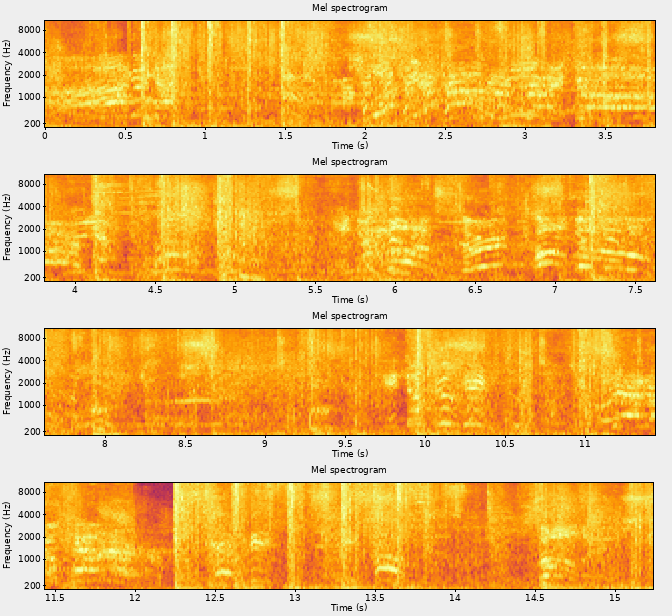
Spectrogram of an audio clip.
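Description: Punches and kicks land with heavy, rapid thuds.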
